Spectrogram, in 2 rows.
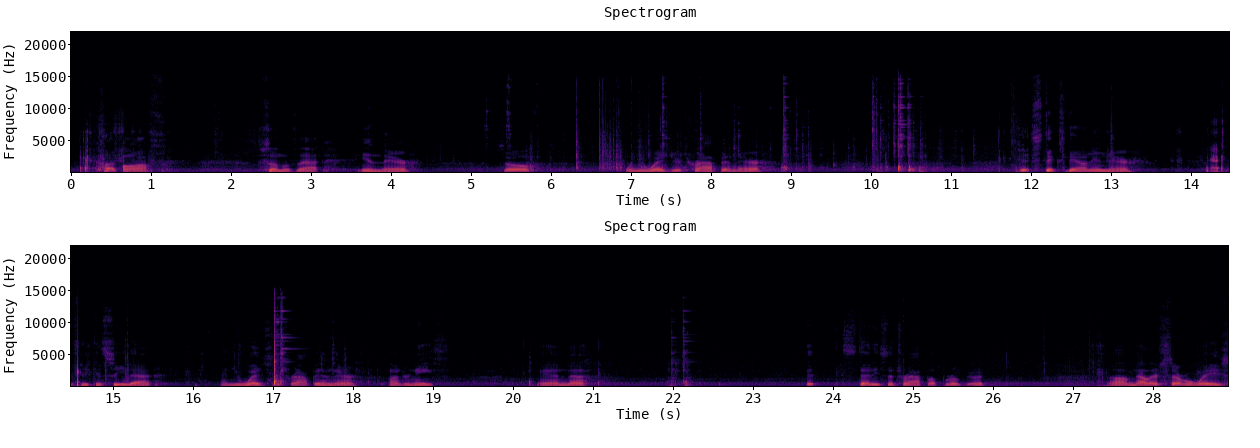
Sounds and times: Speech: 0:00.3 - 0:01.2, 0:02.4 - 0:04.4, 0:05.4 - 0:05.8, 0:06.9 - 0:08.7, 0:11.8 - 0:13.3, 0:14.6 - 0:15.6, 0:16.4 - 0:19.2, 0:20.3 - 0:21.0, 0:23.7 - 0:25.9, 0:27.4 - 0:28.9.

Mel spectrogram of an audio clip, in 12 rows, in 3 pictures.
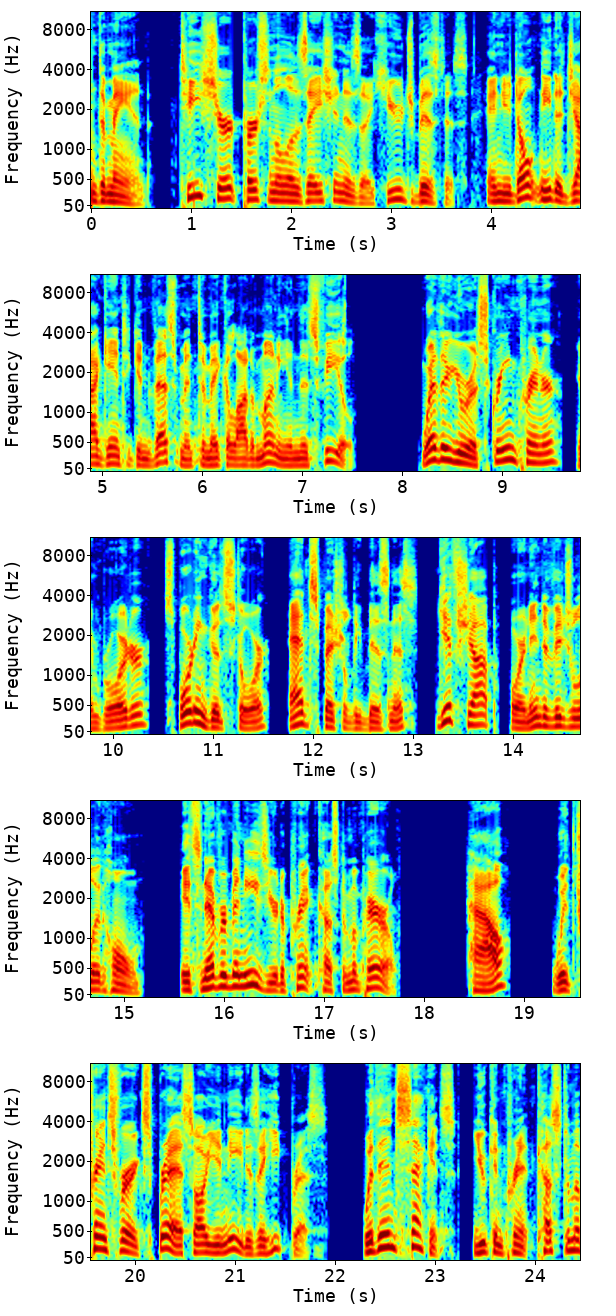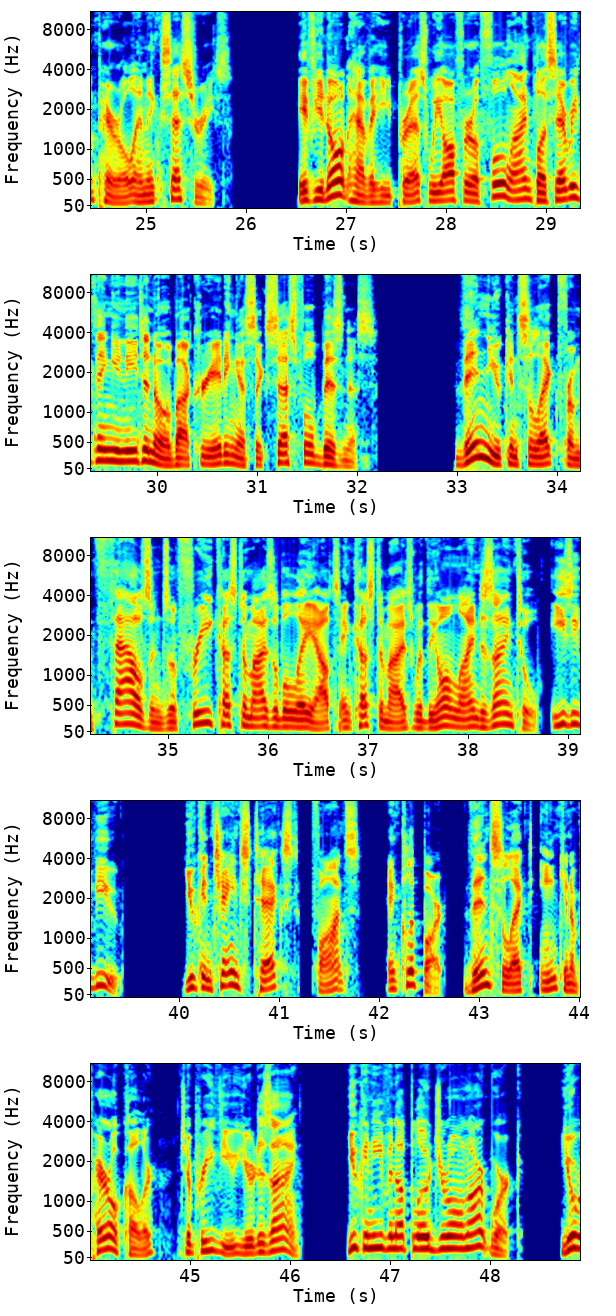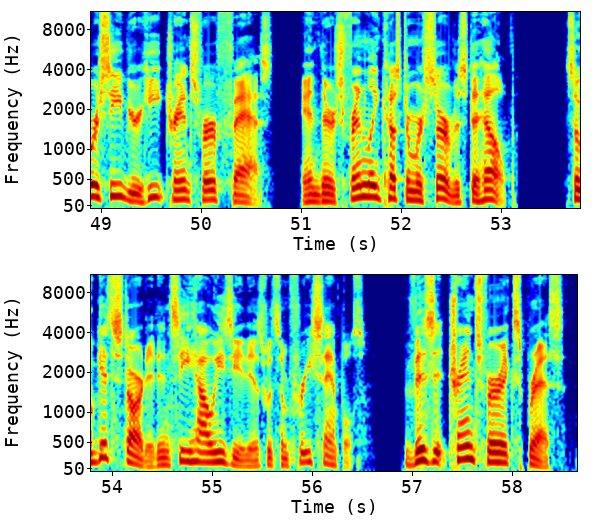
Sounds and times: Speech: 0:00.0 - 0:07.6, 0:08.2 - 0:17.8, 0:18.4 - 0:25.8, 0:26.5 - 0:32.2, 0:33.0 - 0:39.4, 0:40.0 - 0:58.6.

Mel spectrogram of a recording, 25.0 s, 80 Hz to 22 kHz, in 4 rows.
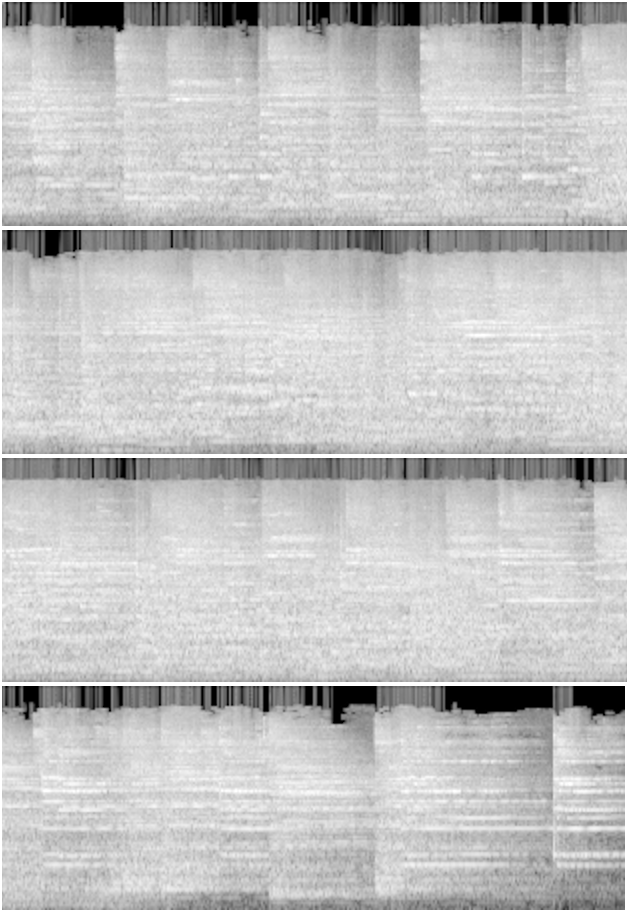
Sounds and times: Inside, large room or hall: 0:00.0 - 0:24.9
Musical instrument: 0:00.0 - 0:24.9.

